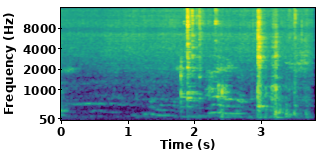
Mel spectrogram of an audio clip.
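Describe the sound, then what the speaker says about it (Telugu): Chicken liver being fried in a pan in a home kitchen for a spicy liver fry: a quiet start, then a soft sizzle broken by clattering stirring bursts around the middle and again near the end, with no talking. "ఇదైతే లివర్లు ఫ్రై చేస్తానండి"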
